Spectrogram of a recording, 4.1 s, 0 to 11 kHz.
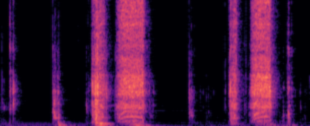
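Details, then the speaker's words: Makita LS1019 miter saw motor after cleaning brush holders and fitting new brushes: short bursts of high, rough whine spinning up and cutting off, brushes hot and sparking; worn armature on its way out. "It's not gone completely. It's just that it's on its way out."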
